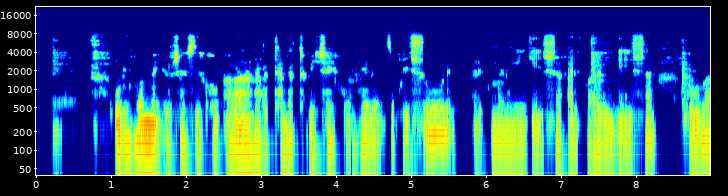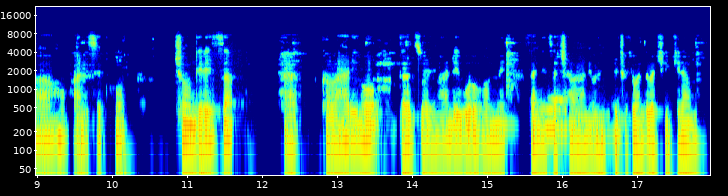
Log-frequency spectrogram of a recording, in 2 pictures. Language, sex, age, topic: Rundi, male, 25-35, education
